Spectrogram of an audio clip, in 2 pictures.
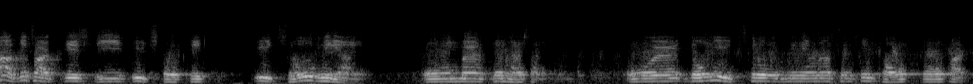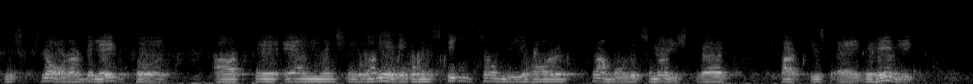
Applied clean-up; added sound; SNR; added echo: neural separator model SepFormer DNS4.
